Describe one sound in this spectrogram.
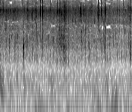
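A fire crackles under a frying pan.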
